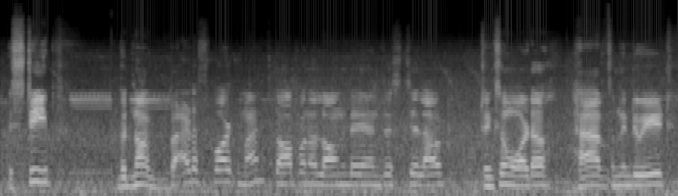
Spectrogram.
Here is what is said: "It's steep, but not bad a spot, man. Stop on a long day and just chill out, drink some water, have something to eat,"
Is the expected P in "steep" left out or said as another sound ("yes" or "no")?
no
